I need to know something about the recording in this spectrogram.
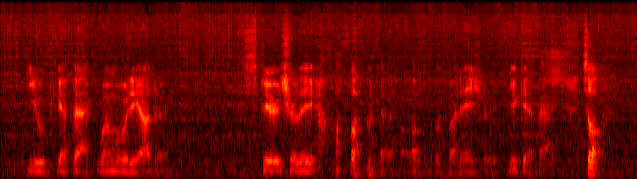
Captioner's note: laughs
